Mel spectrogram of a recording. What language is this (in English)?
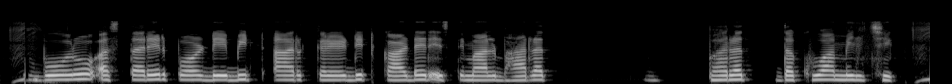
Magahi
